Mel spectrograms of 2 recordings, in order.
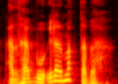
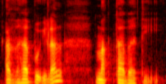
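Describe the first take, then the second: First: The last word ends in 'ah', no case vowel. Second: The last word ends in 'ati' with a case vowel.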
